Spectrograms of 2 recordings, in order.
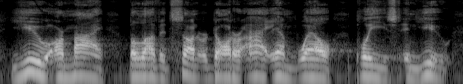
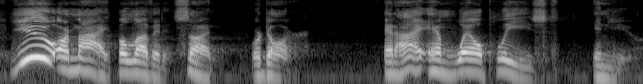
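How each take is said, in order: First: Soft fatherly reassurance to the guilty; the Father's voice. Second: Slow, steady voice of the Father; a lightly voiced fatherly declaration; God's blessing. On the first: Retold or imitated. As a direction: speak it gently as the Father would. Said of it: "hearing the voice of the Father speaking". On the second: God's blessing spoken over listener.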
